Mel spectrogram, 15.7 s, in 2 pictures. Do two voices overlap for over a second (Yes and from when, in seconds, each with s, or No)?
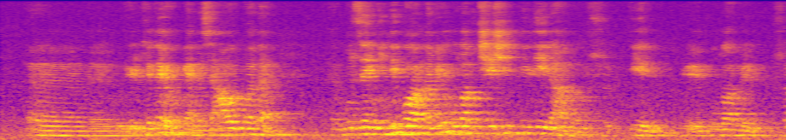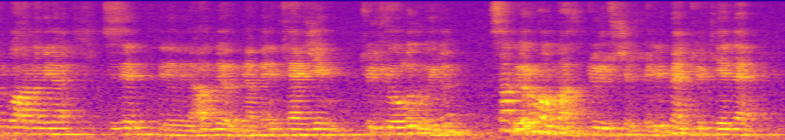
No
